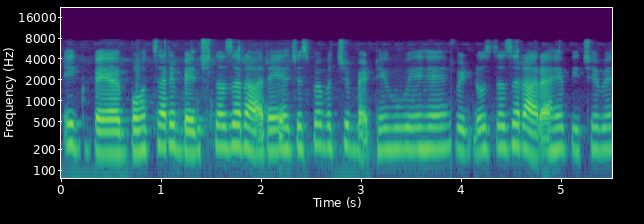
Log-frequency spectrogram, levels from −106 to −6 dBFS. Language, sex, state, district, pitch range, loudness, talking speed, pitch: Hindi, female, West Bengal, Purulia, 190-220 Hz, -30 LUFS, 220 wpm, 205 Hz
